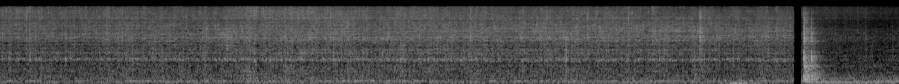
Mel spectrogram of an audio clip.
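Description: Ginger paste stirred into sizzling spices in a hot pan, a steady close frying hiss running throughout before a brief clatter near the end.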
